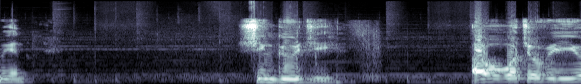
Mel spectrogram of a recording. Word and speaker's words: Shinguji: Shinguji.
